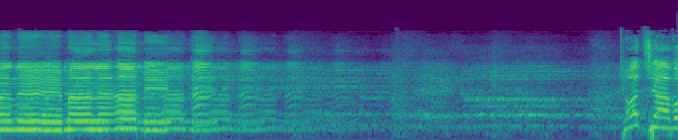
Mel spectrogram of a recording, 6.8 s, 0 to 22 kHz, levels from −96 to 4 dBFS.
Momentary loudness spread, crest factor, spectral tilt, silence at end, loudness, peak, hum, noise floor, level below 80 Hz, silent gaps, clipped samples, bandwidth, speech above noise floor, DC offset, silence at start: 24 LU; 20 dB; -2.5 dB/octave; 0 s; -15 LUFS; 0 dBFS; none; -40 dBFS; -56 dBFS; none; under 0.1%; 10.5 kHz; 25 dB; under 0.1%; 0 s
